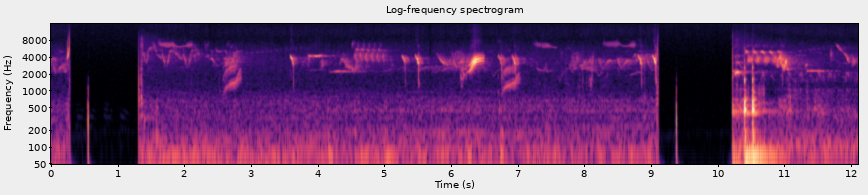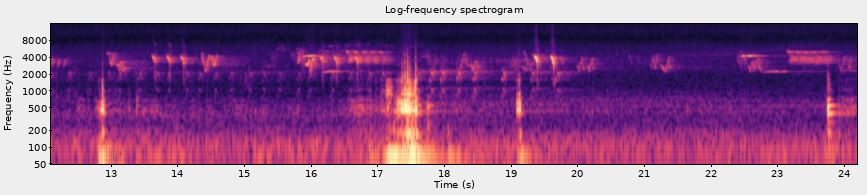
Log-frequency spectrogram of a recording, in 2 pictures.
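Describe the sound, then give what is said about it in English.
Many short, high-pitched bird calls repeat in quick irregular bursts over a low steady background hum, with a brief silent break partway through and no one talking. “That was bird 4-3.”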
